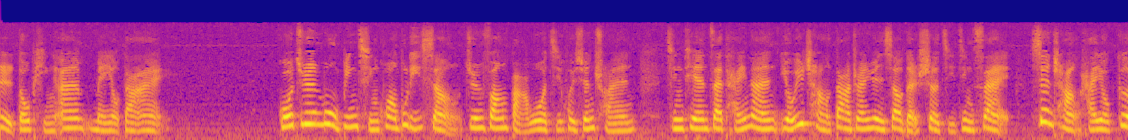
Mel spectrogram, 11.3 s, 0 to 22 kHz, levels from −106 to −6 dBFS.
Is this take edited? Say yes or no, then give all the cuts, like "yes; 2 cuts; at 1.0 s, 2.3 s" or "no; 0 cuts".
no; 0 cuts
